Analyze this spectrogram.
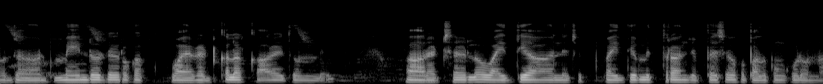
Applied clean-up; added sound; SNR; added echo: none; none; none; none.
